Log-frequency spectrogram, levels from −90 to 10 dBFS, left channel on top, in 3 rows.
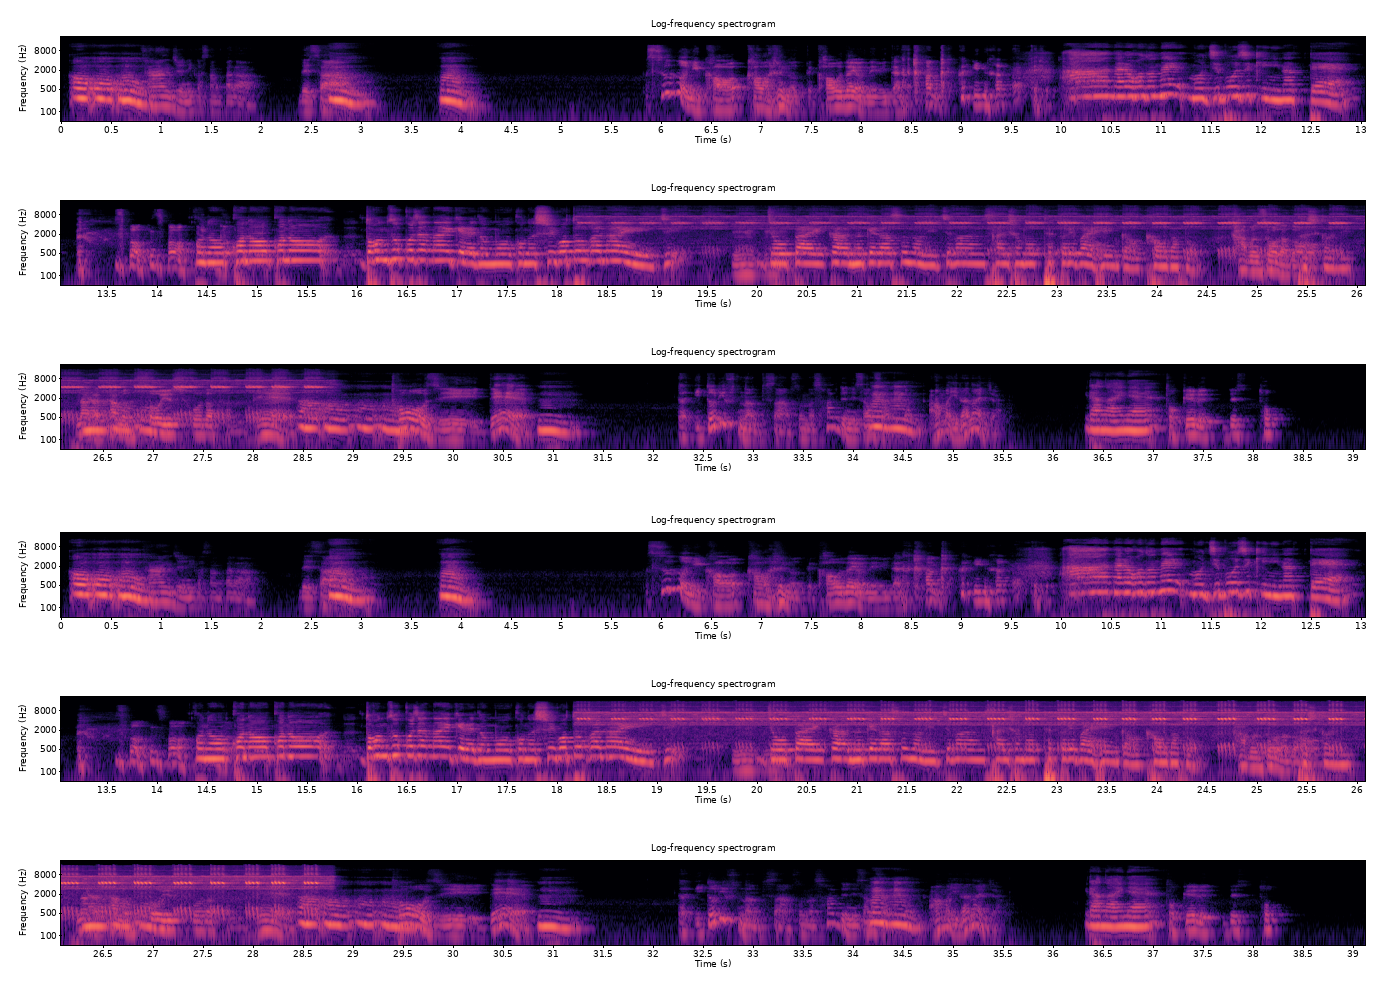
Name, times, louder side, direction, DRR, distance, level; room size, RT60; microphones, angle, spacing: voice 1, 0.1-1.0 2.7-3.1 3.8-4.2 9.6-13.0 14.4-19.4 19.9-24.7 25.4-26.0 26.3-27.1 28.4-29.6 30.8-31.3 34.1-34.7 36.3-37.1, equal, 10° right, 1.1 m, -29 dB
voice 2, 0.9-1.9 2.4-2.9 5.8-10.3 13.2-15.1 19.7-20.3 24.7-25.7 26.2-28.5 29.4-30.8 32.2-34.4 34.8-35.5 37.1-38.2, left 2 dB, 75° left, 2.2 m, -38 dB
sound 1, 18.2-28.8, right 10 dB, 60° right, 0.8 m, -25 dB
10.5 x 3.6 x 5.1 m
head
